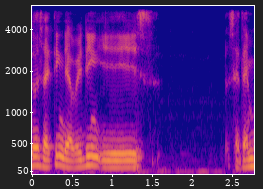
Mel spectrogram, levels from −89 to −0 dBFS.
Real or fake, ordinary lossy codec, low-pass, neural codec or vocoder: fake; none; 5.4 kHz; codec, 24 kHz, 6 kbps, HILCodec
